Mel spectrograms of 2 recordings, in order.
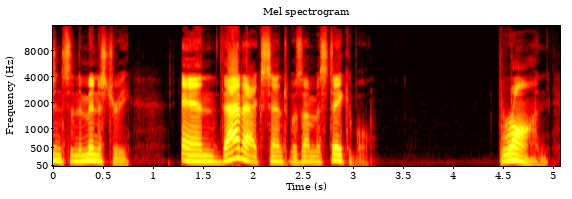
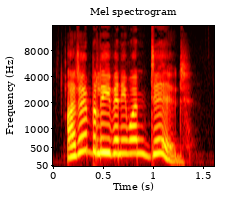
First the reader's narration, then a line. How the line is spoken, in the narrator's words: Eliza snapped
